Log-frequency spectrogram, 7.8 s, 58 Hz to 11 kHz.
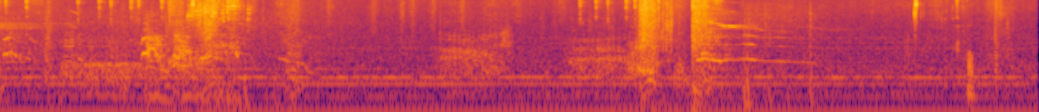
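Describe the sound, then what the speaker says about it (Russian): Stray dogs in the video game The Witcher 3, barking, growling and whimpering in short bursts over a low ambient hum, with someone talking over them. "Бродячие псы, да?"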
